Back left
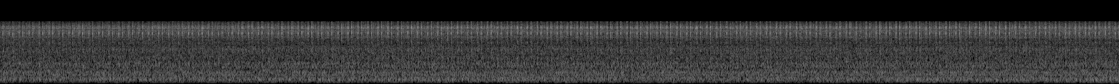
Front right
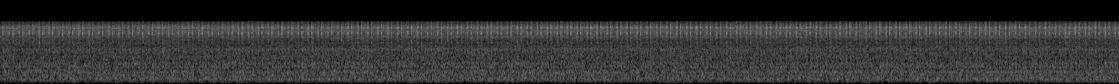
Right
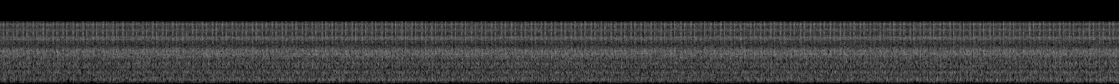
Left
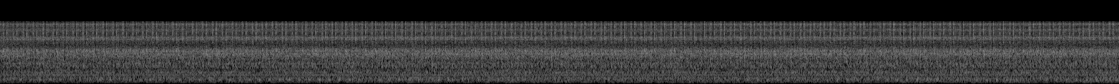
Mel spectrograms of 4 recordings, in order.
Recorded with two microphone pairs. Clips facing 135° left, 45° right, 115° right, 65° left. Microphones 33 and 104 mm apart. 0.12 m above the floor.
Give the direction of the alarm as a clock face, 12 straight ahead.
I don't hear an alarm.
